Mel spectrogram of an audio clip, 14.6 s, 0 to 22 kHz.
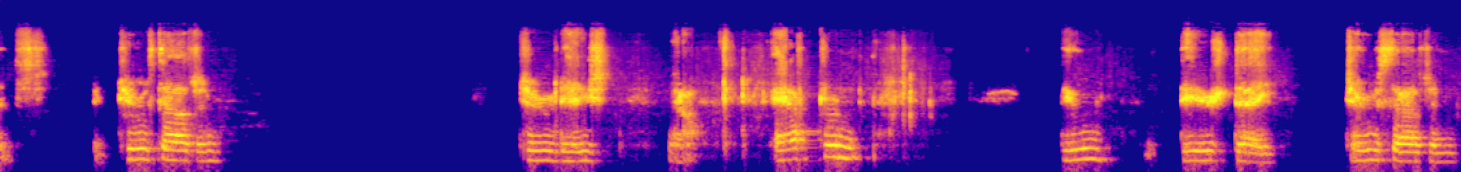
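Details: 69-year-old woman (69 years 11 months) with Broca's aphasia after a stroke, WAB aphasia quotient 63.9: Broca's aphasia.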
